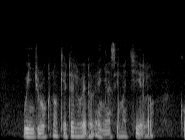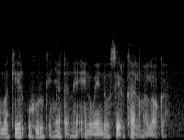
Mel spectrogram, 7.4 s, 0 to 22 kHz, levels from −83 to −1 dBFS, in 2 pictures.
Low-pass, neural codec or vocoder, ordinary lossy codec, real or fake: 10.8 kHz; none; none; real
